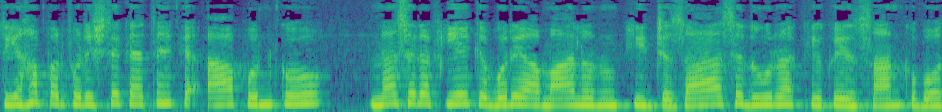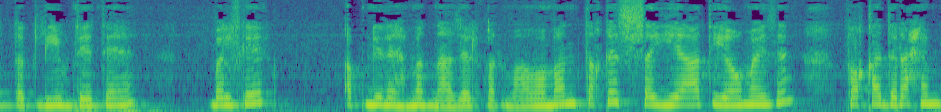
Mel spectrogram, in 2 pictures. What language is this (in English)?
Urdu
